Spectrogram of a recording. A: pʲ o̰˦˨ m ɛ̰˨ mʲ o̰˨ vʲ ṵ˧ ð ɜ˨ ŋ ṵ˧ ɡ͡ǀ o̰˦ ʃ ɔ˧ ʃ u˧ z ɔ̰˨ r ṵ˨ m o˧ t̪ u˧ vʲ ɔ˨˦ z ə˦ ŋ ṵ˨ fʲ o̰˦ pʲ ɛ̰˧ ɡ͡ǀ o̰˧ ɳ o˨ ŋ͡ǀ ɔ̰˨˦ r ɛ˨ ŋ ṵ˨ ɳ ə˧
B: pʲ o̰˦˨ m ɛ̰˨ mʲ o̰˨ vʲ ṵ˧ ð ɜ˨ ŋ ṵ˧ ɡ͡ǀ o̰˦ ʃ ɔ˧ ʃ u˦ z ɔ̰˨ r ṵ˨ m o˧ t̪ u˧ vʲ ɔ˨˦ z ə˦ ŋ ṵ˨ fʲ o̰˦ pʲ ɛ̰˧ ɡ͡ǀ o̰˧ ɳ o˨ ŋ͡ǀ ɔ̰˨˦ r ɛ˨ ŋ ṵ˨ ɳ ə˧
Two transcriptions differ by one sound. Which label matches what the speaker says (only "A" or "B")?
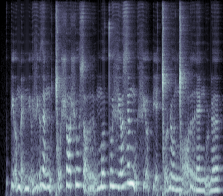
A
